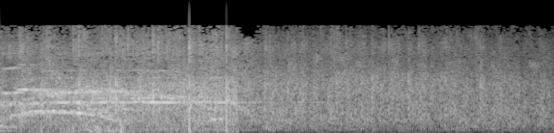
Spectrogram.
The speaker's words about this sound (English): So would you all give a round of applause?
